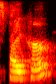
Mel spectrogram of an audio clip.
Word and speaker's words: Speicher: hours exactly well first and foremost um it's spiker i just want to make sure um it's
